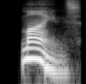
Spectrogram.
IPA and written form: mˈaɪnz (mines)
